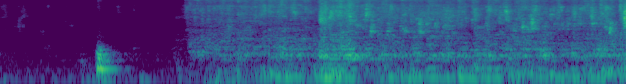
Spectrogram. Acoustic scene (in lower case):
restroom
